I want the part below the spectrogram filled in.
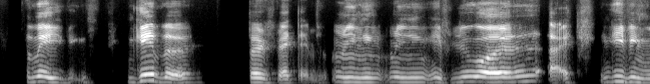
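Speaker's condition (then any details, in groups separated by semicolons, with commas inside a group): Cerebral palsy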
